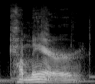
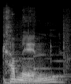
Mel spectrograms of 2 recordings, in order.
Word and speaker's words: Khmer: And in Cambodian the letter R is pronounced with an N sound at the end of most words. So Camair is actually pronounced Camin by the people of both countries.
